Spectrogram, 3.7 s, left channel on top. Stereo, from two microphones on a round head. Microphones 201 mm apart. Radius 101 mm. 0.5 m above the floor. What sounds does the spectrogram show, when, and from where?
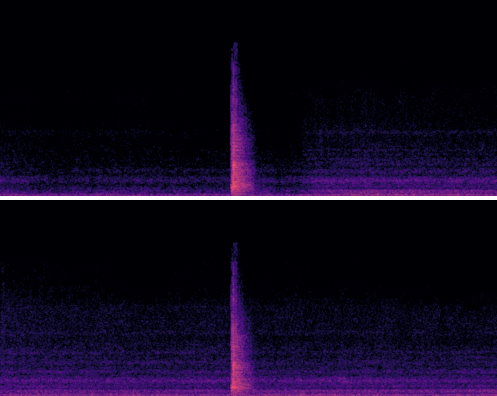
1.7 s a clap: centre (ahead or behind), 0.7 m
